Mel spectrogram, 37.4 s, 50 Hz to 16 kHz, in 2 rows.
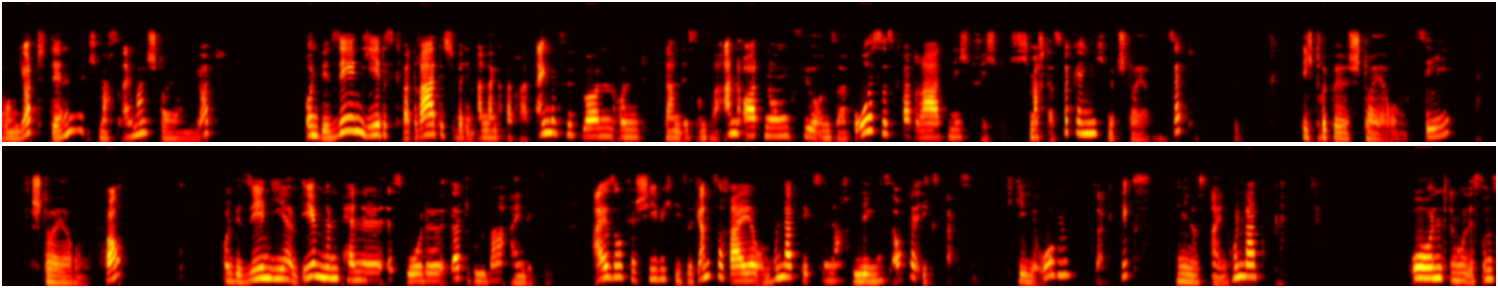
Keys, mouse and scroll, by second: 2.3 ctrl+j, 14.7 ctrl+z, 17.4 ctrl+c, 20.0 ctrl+v, 31.8 click, 33.8-34.2 typing, 34.5 Return.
